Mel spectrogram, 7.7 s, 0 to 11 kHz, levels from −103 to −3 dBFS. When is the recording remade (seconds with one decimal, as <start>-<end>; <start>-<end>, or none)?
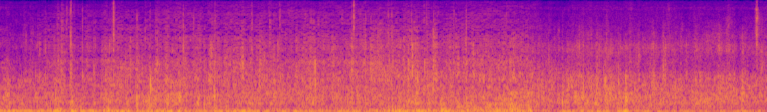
0.0-3.9; 5.7-7.1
